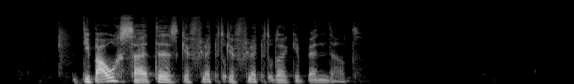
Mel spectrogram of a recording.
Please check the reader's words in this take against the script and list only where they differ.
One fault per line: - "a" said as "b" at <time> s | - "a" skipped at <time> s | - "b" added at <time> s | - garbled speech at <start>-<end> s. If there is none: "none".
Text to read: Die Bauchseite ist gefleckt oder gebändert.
- "gefleckt" added at 2.2 s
